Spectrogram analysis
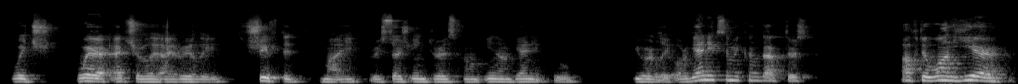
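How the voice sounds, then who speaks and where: A man with a Ukrainian accent gives an online physics lecture, pausing often on fillers. His middle-pitched voice has a gravelly edge. The call picks up an echoey room around him. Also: a little mellow. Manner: hesitant, many fillers. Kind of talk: online academic talk.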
